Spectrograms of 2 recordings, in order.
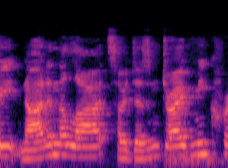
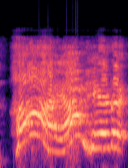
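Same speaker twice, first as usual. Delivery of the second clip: much higher and louder bright hello; loud chirpy greeting; 11 semitones higher, 17 dB louder than usual. Retold or imitated. Staff woman greeting her loudly, high and loud. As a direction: barge in with a loud cheery hi. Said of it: "this woman goes".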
